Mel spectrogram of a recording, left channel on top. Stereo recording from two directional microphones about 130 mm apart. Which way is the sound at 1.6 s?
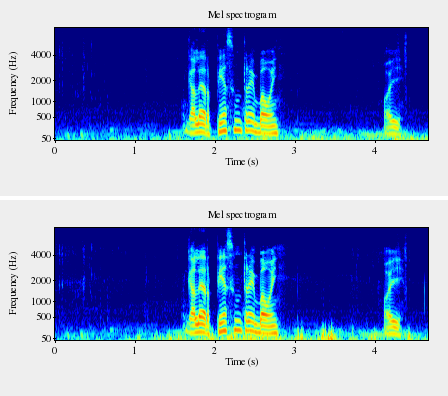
5° left (ahead or behind).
